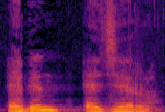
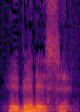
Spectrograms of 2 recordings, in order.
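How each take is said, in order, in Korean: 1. 두 번째 단어는 'ezer'라고 발음해요. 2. 두 번째 단어는 'eser'라고 발음해요.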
